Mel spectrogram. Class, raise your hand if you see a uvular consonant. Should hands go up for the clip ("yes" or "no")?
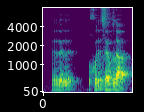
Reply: yes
